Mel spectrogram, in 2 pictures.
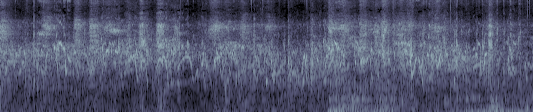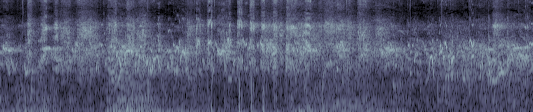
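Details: Parakeets during an autumn morning meal give a constant mix of shrill chirps, squawks and twittering, several birds overlapping without pause, with some low thumps in the middle.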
